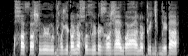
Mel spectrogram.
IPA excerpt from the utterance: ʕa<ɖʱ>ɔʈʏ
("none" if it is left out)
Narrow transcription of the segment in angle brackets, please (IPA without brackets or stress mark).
ɳ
